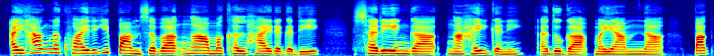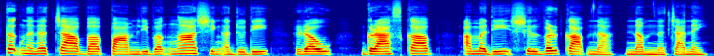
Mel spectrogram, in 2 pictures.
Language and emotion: Manipuri, neutral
